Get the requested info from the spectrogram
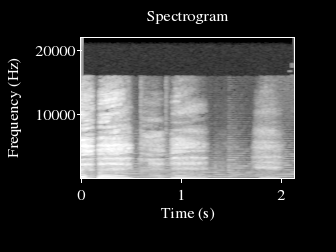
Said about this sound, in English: Did you just cast a spell with a marshmallow? Gesundheit. That was a spell? I thought you died. We found your spellcasting focus. Is that going to happen every time you sneeze now?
